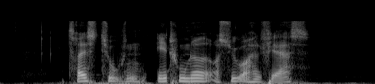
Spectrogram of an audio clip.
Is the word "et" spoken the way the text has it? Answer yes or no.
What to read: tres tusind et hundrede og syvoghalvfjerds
yes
